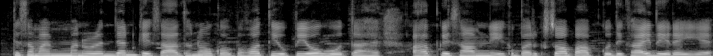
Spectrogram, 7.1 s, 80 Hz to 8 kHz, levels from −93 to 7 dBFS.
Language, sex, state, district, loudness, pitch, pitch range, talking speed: Hindi, male, Uttar Pradesh, Jalaun, -26 LUFS, 230 Hz, 215-245 Hz, 160 wpm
